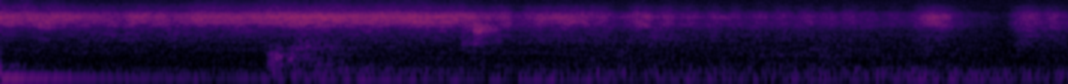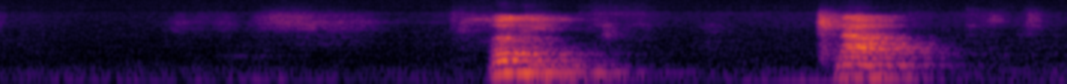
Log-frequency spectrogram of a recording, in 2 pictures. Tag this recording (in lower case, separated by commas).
inside a small room, speech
